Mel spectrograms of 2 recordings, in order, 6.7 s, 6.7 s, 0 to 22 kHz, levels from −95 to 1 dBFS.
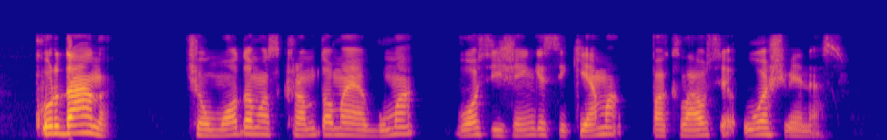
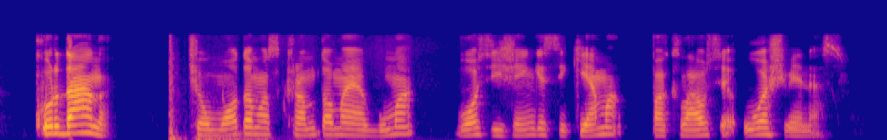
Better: first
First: none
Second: noise reduction (neural mask model RNNoise)

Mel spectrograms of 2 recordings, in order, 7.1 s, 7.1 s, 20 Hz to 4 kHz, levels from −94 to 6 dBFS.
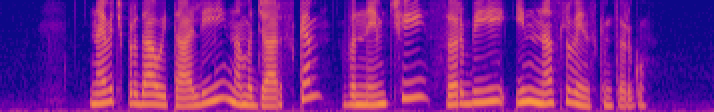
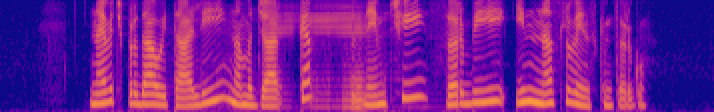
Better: first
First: none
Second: noise reduction (neural separator model SepFormer WHAM!)

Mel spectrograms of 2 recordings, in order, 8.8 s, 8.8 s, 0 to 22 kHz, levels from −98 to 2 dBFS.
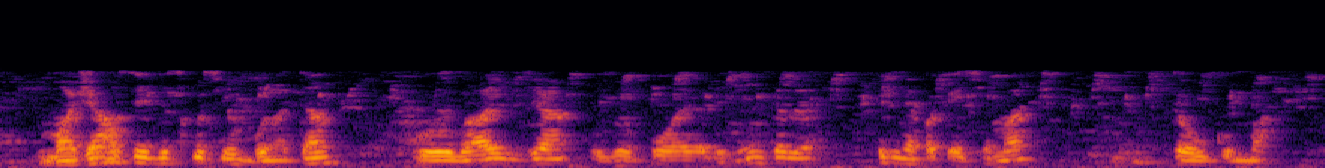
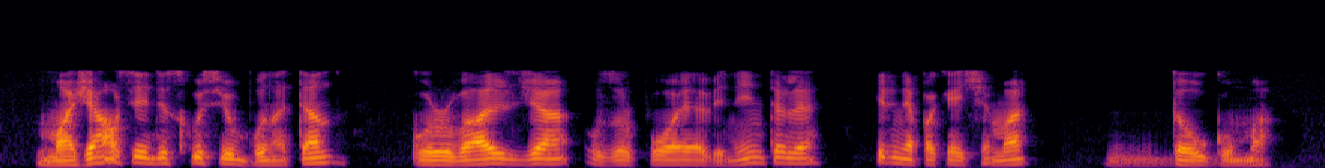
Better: second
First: noise reduction (classical method WPE with log-MMSE)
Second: none

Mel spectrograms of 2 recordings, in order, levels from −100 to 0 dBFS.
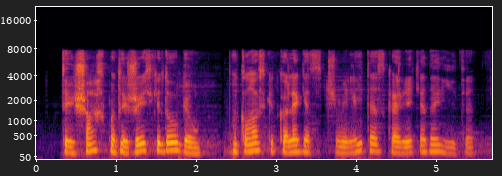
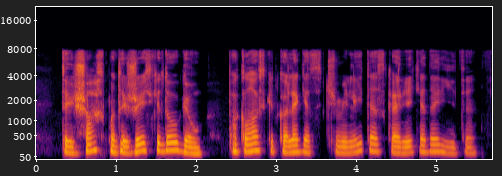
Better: second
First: noise reduction (neural separator model SepFormer DNS4)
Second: none

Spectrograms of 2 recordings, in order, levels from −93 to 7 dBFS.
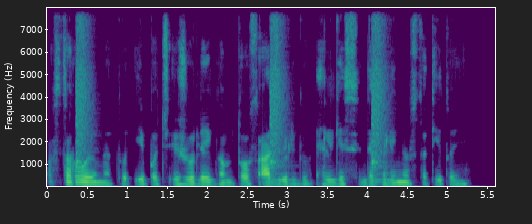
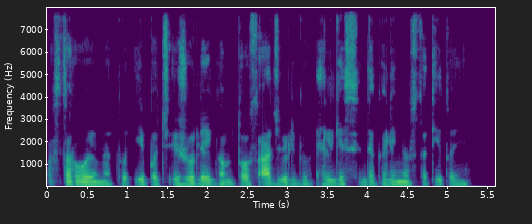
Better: second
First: background sound (Snare drum); 10 dB below the speech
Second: none

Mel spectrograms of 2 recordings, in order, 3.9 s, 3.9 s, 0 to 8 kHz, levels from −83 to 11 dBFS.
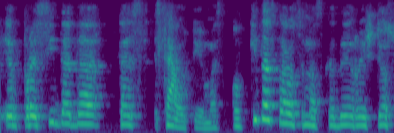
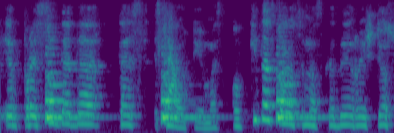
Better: first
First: none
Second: background sound (Bowed string instrument); 3 dB above the speech

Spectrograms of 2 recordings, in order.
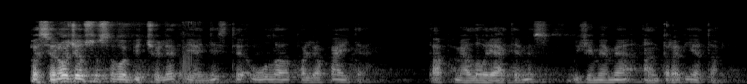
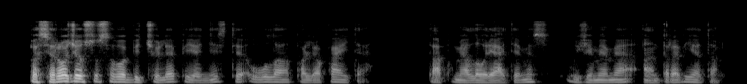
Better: second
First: background sound (Fart); 16 dB below the speech // room echo; dies away in 1.1 s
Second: none

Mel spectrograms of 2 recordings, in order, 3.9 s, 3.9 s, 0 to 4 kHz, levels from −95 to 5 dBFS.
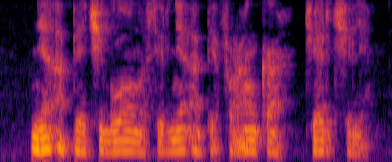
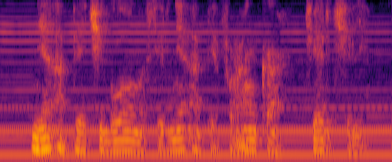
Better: first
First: none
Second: background sound (Trumpet + Musical instrument); 7 dB below the speech

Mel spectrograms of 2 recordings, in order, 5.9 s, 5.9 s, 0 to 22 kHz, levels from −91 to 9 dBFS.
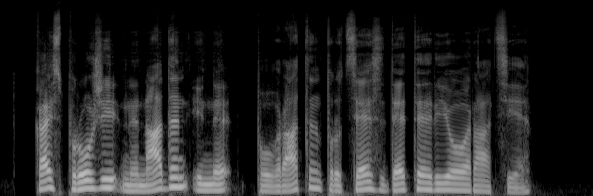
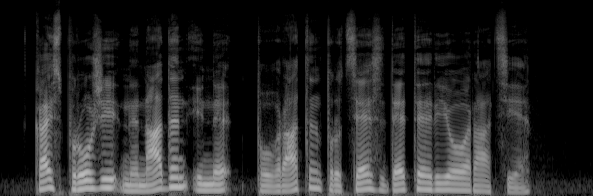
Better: second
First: noise reduction (neural mask model DeepFilterNet 3)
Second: none

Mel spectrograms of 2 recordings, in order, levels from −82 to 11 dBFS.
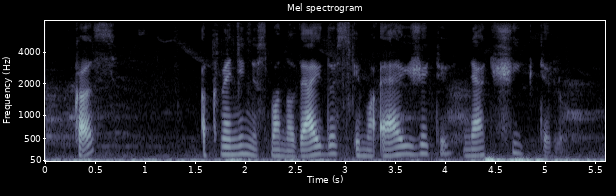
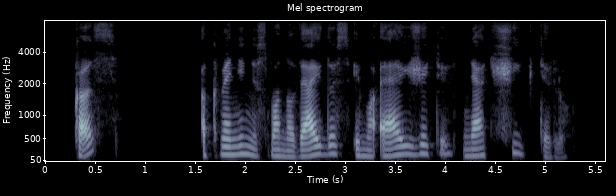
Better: second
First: background sound (Dog); 3 dB above the speech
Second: none

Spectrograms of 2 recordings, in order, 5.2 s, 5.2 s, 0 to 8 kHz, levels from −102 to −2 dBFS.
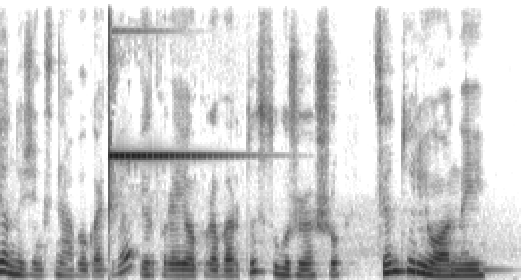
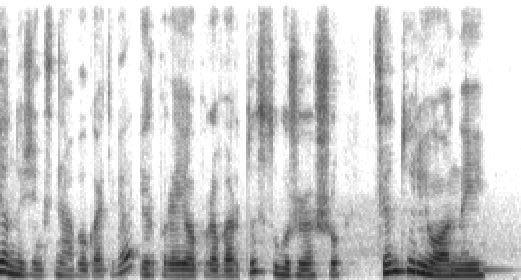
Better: second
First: background sound (Bicycle bell); 1 dB above the speech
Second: none

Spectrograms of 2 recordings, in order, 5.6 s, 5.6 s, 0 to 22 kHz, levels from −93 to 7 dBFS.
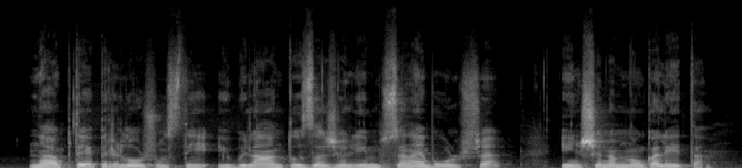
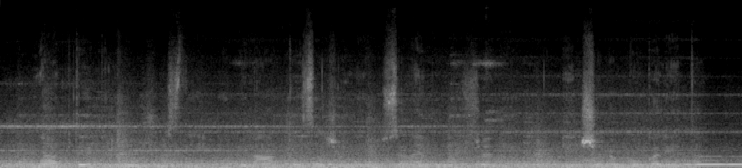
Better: first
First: none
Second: background sound (Subway, metro, underground); 3 dB above the speech

